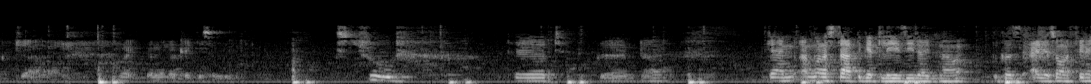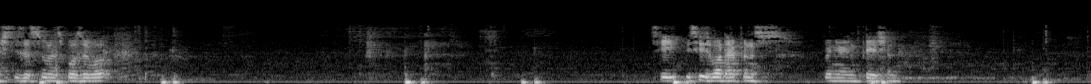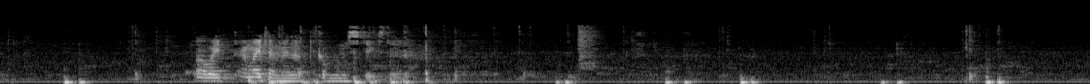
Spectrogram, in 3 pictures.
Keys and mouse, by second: 1.1 r, 3.0 e, 4.6 r, 6.1 g, 7.0 e, 8.1 r, 9.2 g, 10.1 e, 11.4 r, 13.1 g, 15.1 e, 16.3 r, 17.8 e, 19.7 r, 21.4 e, 22.6 r, 24.6 ctrl+z, 25.2 ctrl+z, 25.6 ctrl+z, 25.9 ctrl+z, 27.5 g, 28.6 r, 29.3 e, 30.8 r, 31.8 g.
